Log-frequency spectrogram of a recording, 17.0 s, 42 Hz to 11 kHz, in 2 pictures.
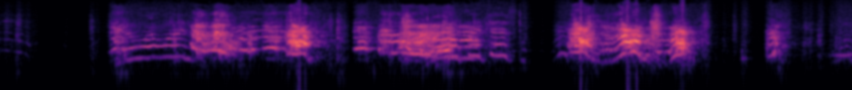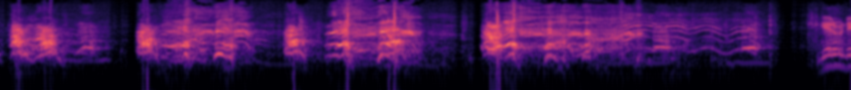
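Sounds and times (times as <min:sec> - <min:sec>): dog barking: 0:01.1 - 0:04.7, 0:05.6 - 0:08.0, 0:08.6 - 0:13.7.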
